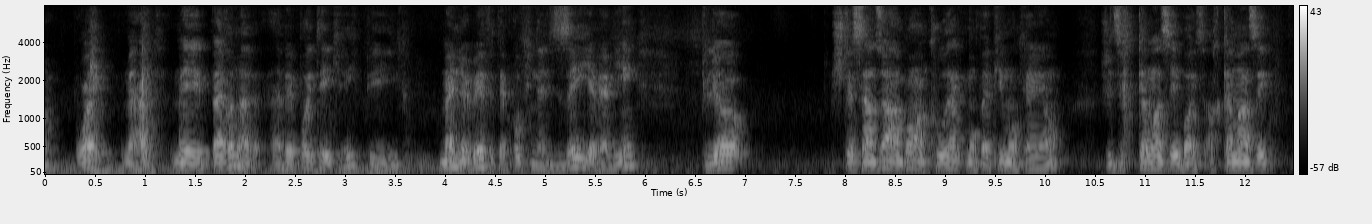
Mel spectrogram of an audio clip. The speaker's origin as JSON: {"language": "French", "town": "Les Cèdres", "region": "Quebec", "country": "Canada", "tie": "born or raised there", "also_born_or_lived": "L'Île-Perrot", "said": "je suis un gars de Vaudreuil-Soulanges. J'ai grandi à Les Cèdres."}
